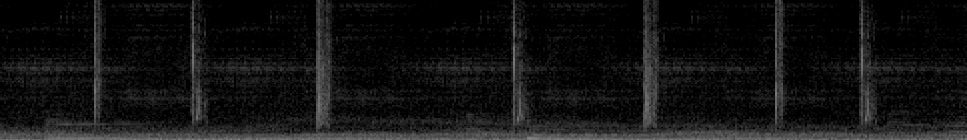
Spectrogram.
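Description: A hammer taps sharply on wood a few times.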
